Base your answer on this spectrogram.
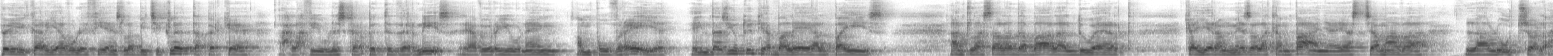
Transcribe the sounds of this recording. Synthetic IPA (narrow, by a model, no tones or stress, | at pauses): pøjikaɾjavulefjɛnslabit͡ʃiklet̪apeɾkɛ | alafiwleskaɾpøt̪ed̪eɾnisḛavøɾiwnɛŋampovɾɛje | eind̪azjiwt̪yt̪iabalealpais | ant̪lasalad̪abalald̪uɛɾt̪ | kajɛɾaŋmez̬alakampaɲaeast͡ʃamava | lalut͡ʃola̰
